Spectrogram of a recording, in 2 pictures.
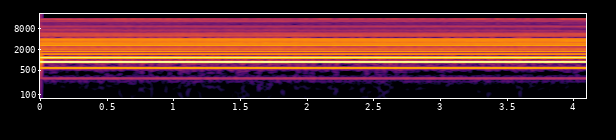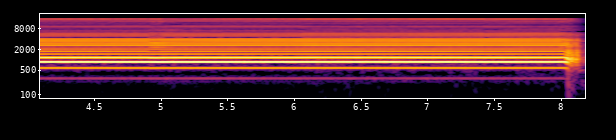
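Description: Federal Signal Vibratone 450 Series B2 fire alarm horn (sold as the Simplex 2901-9806) sounding continuously: a loud, steady, unbroken buzzing blare at one pitch.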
